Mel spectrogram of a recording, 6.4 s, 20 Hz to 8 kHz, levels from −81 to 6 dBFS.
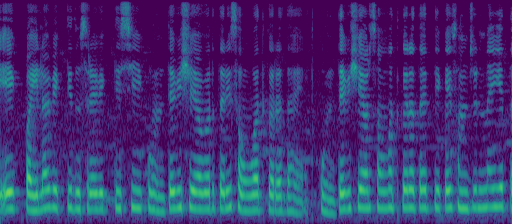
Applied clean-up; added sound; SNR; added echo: none; none; none; none.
